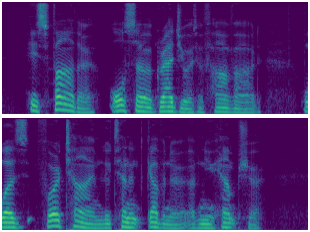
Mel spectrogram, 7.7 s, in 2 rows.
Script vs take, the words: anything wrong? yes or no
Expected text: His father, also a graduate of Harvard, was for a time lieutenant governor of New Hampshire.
no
